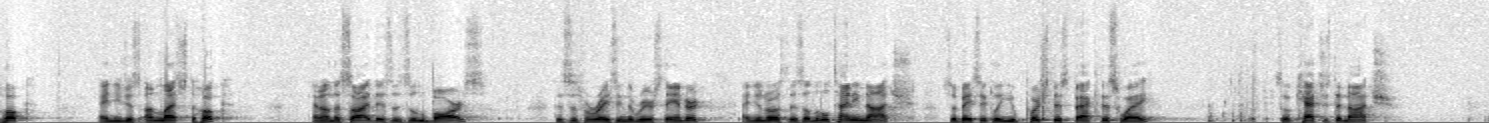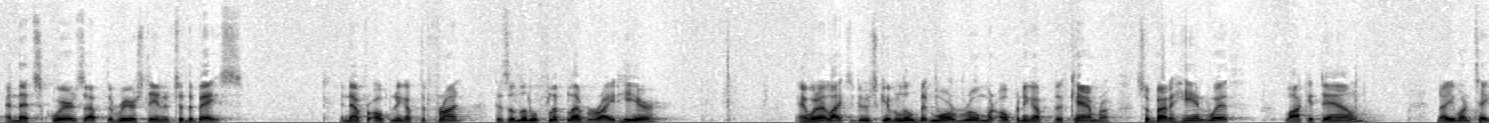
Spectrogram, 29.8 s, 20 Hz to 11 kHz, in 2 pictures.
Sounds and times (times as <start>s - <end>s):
Speech: 0.0s - 0.4s, 1.0s - 2.4s, 3.1s - 4.9s, 5.6s - 11.6s, 12.8s - 14.0s, 14.9s - 17.4s, 18.3s - 21.6s, 22.8s - 29.7s.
